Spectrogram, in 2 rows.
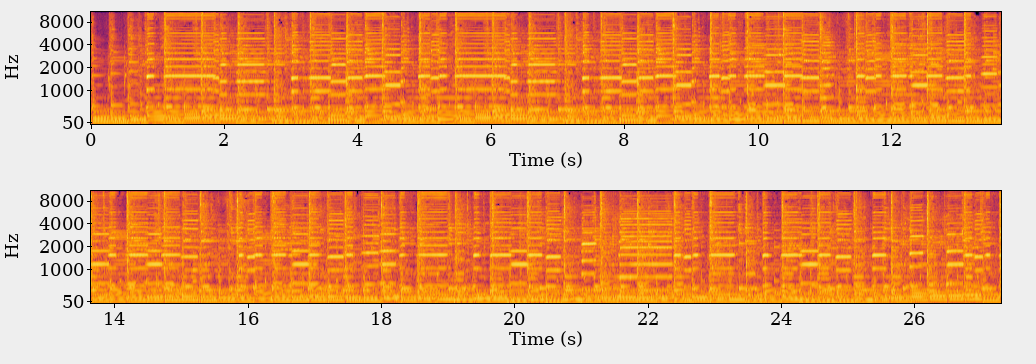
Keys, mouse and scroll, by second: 3.6-5.6 drag, 5.6-6.7 middle drag, 6.7 scroll up 2, 6.9-8.7 shift+middle drag, 8.7-11.5 drag, 11.5 scroll down 1, 11.7-13.0 shift+middle drag, 13.0 drag, 13.3 click, 13.7-14.4 middle drag, 14.4 click, 15.7 click, 15.9 scroll down 2, 16.1-17.3 middle drag, 17.3 click, 17.7 shift+middle click, 18.7 click, 19.4 click, 20.2-20.7 drag, 21.5 click, 22.3 Delete, 22.5 drag, 22.7-23.1 scroll down 1, 23.1-24.2 shift+middle drag, 24.2 click, 24.4-25.1 right drag, 25.1 drag, 25.5 shift+middle drag, 25.8 scroll down 1, 25.9-27.3 middle drag.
